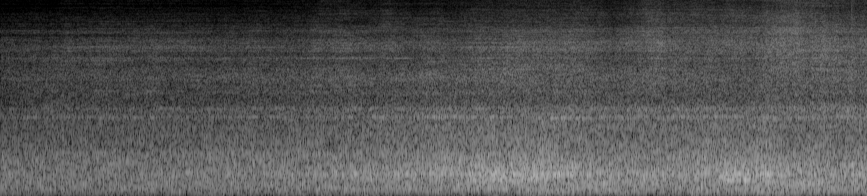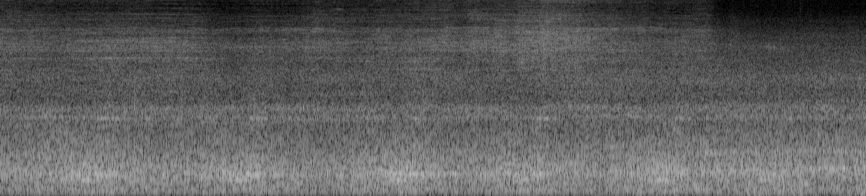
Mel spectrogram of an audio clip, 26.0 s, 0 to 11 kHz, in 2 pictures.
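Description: E7 series Shinkansen train pulling out and gathering speed past the platform. Its running noise grows louder over the first eight seconds or so, then holds steady as the cars go by.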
